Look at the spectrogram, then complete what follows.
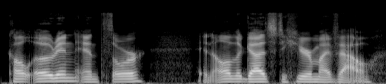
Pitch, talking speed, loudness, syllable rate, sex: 125 Hz, 200 wpm, -17 LUFS, 4.4 syllables/s, male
